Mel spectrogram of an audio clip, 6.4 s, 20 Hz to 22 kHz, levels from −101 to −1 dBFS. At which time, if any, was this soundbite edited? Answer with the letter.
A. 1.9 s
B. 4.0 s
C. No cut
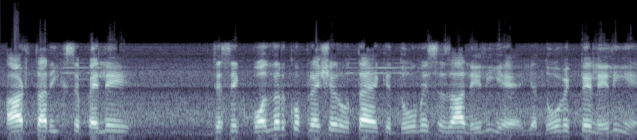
C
